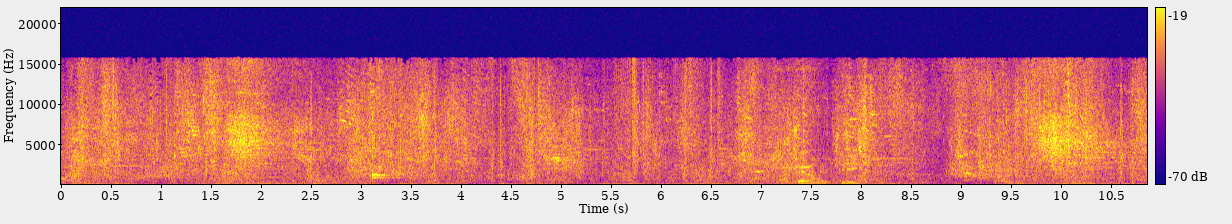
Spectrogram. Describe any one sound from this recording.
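Spell effects crackle and whoosh in a hectic battle.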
